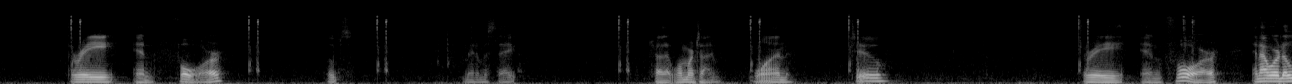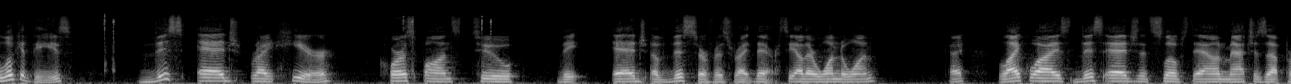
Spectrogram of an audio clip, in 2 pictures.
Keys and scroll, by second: 4.0 Delete.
